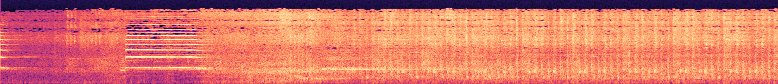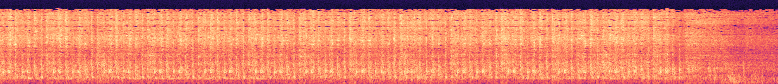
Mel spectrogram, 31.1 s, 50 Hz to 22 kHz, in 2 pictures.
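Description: Horn of a WAP7 electric locomotive, sounded once about two and a half seconds in. Then a long express train passes at speed, a steady loud rush of coaches with wheels clattering rhythmically over rail joints, fading near the end.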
